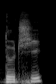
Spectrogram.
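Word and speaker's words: Doechii: Elle a fait ça se dit comme ça dochi. Dochi. Ouais. Il y a on prononce pas le e.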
